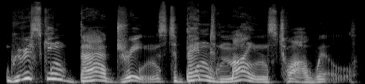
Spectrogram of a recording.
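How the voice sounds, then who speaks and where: An actor playing a sardonic, vain vampire spawn rogue in a video game, with a theatrical, drawling British delivery. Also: male voice, medium pitch, very animated, slow pace, breathy edge, dry recording, studio quality, exaggerated voice. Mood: dramatic narrating. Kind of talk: video game character voice lines.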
